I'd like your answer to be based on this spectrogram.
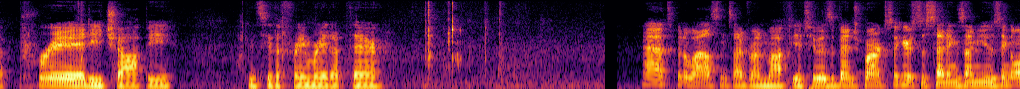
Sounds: speech
inside a small room

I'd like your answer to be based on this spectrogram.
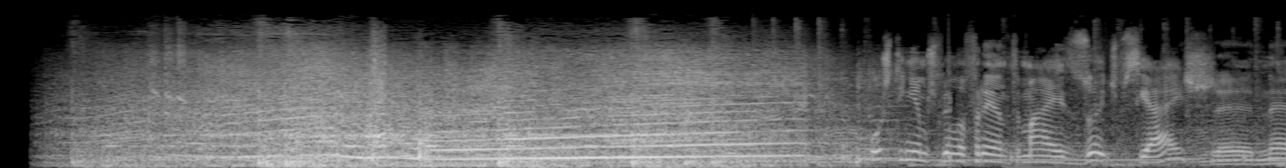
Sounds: vehicle
music
tire squeal
speech

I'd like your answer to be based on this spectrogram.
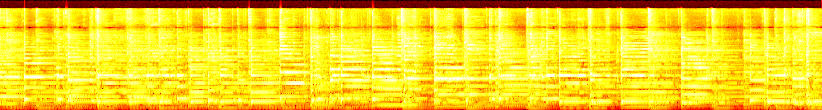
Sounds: musical instrument
plucked string instrument
strum
guitar
music

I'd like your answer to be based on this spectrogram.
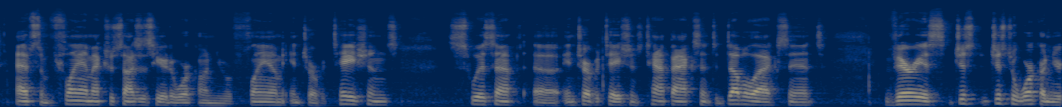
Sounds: speech

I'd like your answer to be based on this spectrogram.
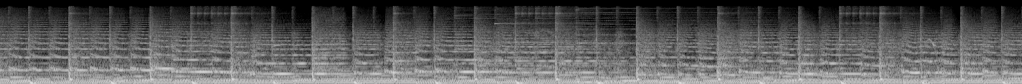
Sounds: music

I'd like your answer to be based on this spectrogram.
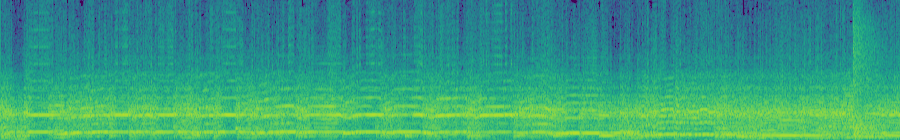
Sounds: music

